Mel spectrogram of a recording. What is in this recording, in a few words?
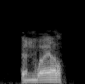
"unwell", english; adjectives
